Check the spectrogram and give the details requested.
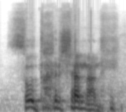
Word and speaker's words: Sudarshanan: And to do that, I've got George Binoy, Yash, and a debutant on our show, Sudarshanan, who will from now be known as Suds.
